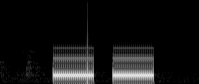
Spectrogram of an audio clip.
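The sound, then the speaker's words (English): An outgoing telephone call rings on the line with two steady electronic tones, each lasting just under half a second and separated by a short gap. The tones are loud and clean, with silence before and after. “I've got another phone call that we can make. So I'm going to give it a go, and let's hope that we can get onto this caller. We're trying them now.”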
